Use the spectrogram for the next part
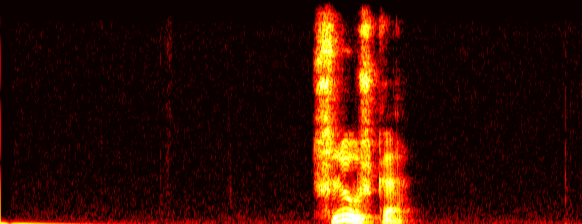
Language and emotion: Russian, angry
